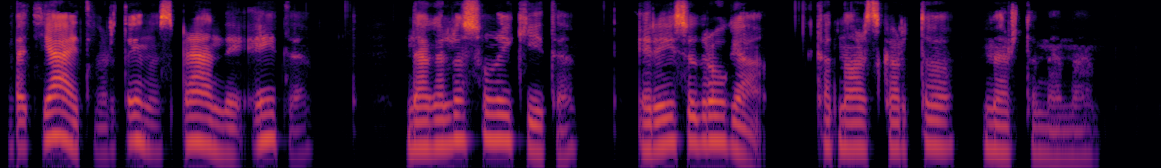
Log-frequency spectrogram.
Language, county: Lithuanian, Kaunas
